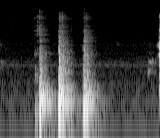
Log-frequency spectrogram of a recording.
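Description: Three quick knocks on the desk under the workbook, evenly spaced about a third of a second apart.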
